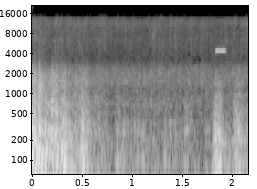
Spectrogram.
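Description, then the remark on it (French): Steady rain hisses in Kinshasa on 30 October 1974 while low rolls of thunder rumble, strongest at the start and again near the end, with no voices present. “30 octobre 1974, à Kinshasa, Zizi Kabongo rentrait chez lui sous la pluie.”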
